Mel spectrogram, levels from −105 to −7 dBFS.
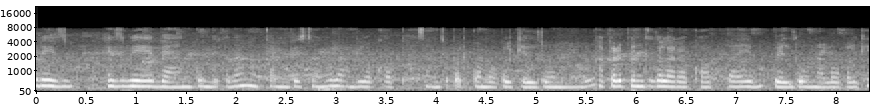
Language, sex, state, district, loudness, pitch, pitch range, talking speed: Telugu, female, Andhra Pradesh, Anantapur, -19 LUFS, 245 Hz, 235-260 Hz, 160 wpm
